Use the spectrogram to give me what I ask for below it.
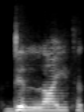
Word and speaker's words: delighted: is the second syllable or delighted second syllable so working on a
